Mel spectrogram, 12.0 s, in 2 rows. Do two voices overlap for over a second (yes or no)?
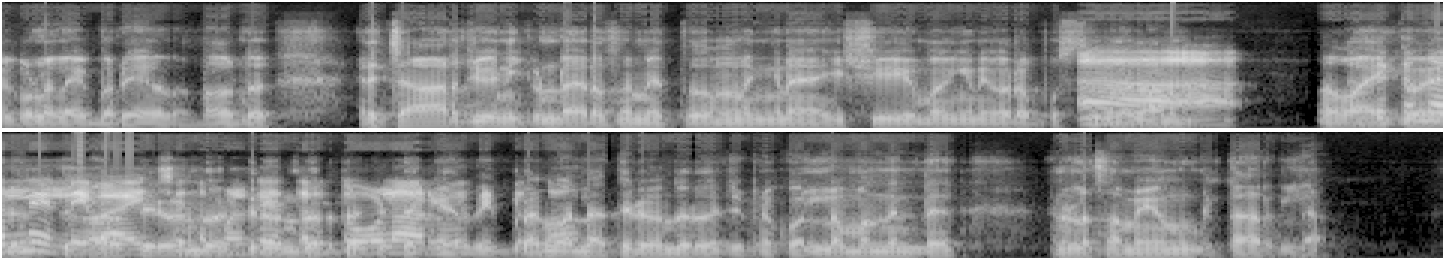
yes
